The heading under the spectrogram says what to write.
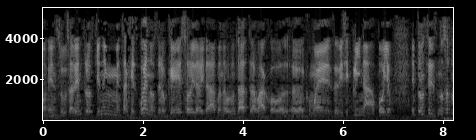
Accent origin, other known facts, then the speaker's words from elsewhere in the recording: Ecuador; que se sientan como somos los otakus de Ecuador.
